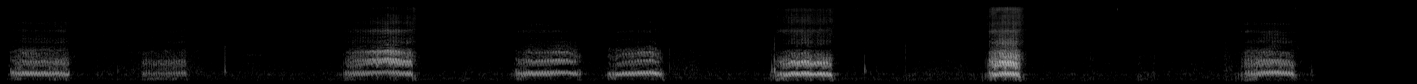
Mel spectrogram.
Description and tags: Cat trilling
One of our cats being very vocal. Recorded on iPhone 4s, processed in Reaper.
kitty, cat, trill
